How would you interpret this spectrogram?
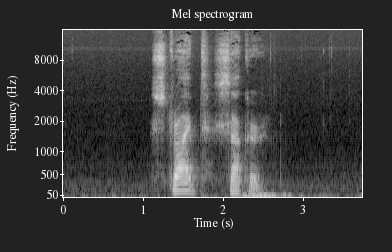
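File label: "striped sucker", English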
